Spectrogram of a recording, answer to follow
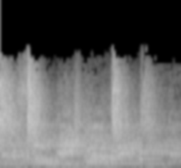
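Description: Young people's folk choir singing together in Russian, several voices in unison.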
